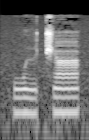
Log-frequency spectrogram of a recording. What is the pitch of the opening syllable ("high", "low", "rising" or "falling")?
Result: low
